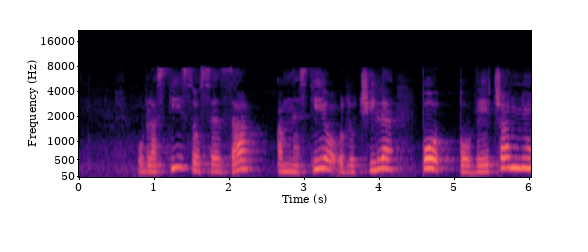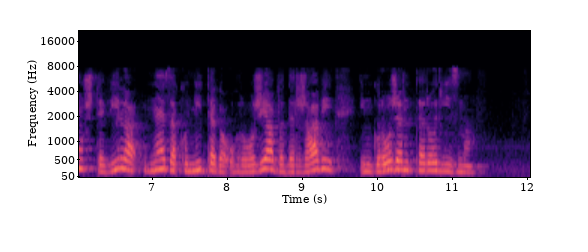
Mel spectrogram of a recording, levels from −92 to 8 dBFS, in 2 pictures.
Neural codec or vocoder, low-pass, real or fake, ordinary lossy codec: none; 10.8 kHz; real; AAC, 24 kbps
